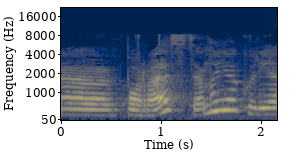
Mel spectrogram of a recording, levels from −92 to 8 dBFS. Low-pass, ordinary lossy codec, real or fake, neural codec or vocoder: 10.8 kHz; MP3, 32 kbps; real; none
